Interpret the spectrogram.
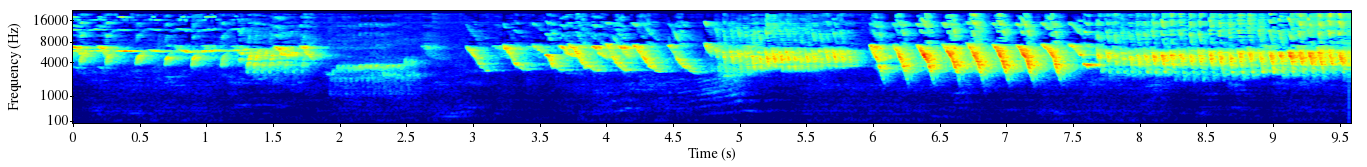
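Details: Singing canary delivering fast rolling trills and repeated sweeping notes, a short pause, then an extended bright rapid trill building louder toward the end.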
